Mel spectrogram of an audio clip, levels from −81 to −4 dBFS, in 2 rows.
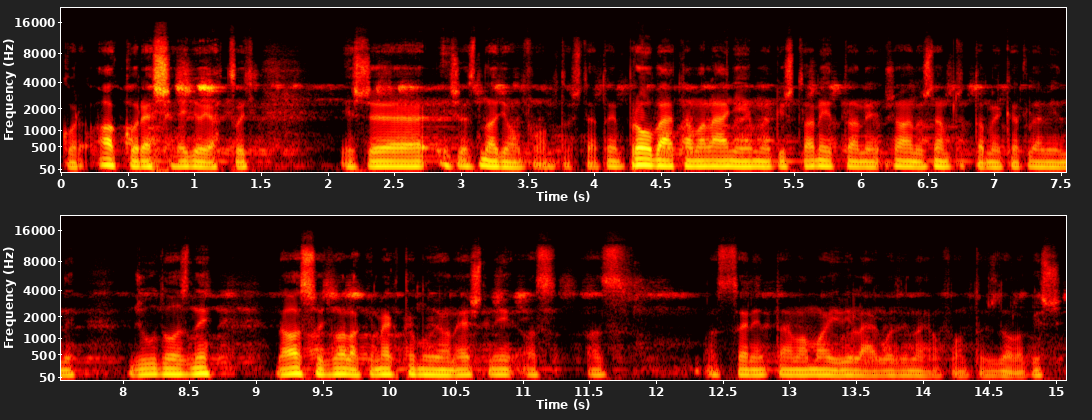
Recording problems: echo of what is said; strong; throughout; 170 ms later, 8 dB below the speech

